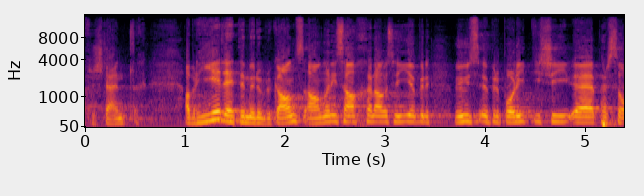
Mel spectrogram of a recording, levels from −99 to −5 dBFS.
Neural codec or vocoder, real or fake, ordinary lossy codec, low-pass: none; real; none; 14.4 kHz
